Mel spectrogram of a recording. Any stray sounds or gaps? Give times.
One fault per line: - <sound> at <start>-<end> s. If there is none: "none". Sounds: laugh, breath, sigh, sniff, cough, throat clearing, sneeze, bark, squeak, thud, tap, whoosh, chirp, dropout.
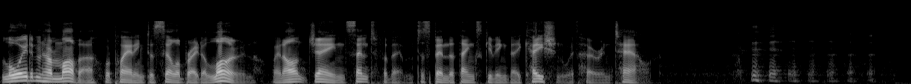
- laugh at 7.3-8.9 s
